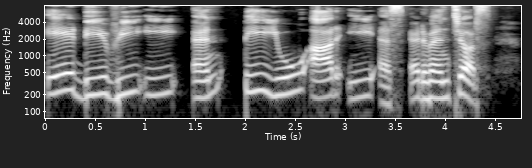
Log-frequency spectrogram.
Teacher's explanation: T के बाद U है और लास्ट में RE है, तो क्या है कि इस TU का च उच्चारण होता है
